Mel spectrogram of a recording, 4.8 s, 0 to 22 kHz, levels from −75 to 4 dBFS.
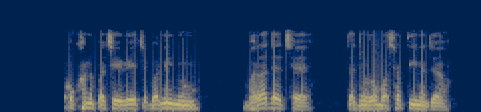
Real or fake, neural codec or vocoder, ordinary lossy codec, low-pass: real; none; Opus, 64 kbps; 7.2 kHz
